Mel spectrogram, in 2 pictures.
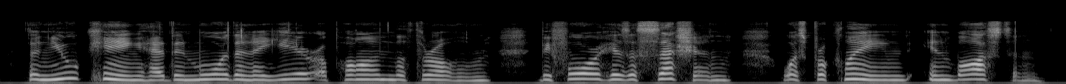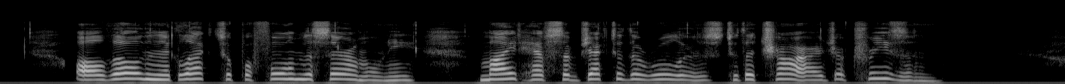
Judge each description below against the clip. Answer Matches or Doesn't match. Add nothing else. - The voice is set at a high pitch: Matches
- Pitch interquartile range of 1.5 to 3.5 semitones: Matches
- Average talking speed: Doesn't match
